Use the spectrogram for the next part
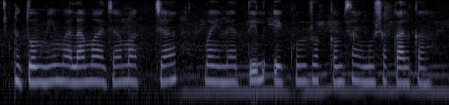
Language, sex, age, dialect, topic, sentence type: Marathi, female, 18-24, Standard Marathi, banking, question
